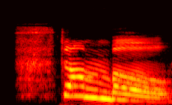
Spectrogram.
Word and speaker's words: stumble: Stumble. Let's do the syllables. Stumble. Okay, go ahead. Write the first syllable. Stum. Ha, look. And then the second syllable, write bull.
